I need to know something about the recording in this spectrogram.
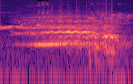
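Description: Zebra giving one long whinny-like call, its pitch quavering throughout.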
